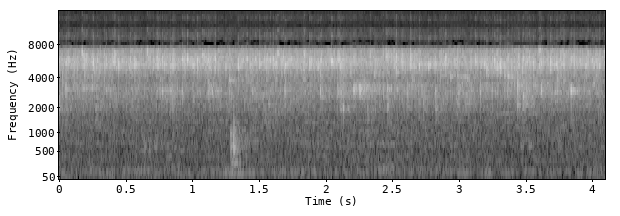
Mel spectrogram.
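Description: Diced onions and green peppers sizzling in a wok while a silicone spatula stirs them, with one short knock of the spatula about a second in.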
